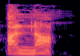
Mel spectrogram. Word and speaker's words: anak: The four types of stresses are A. End stress, where the last syllable of the word receives a stronger emphasis than the others. – Anak. A-nak.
